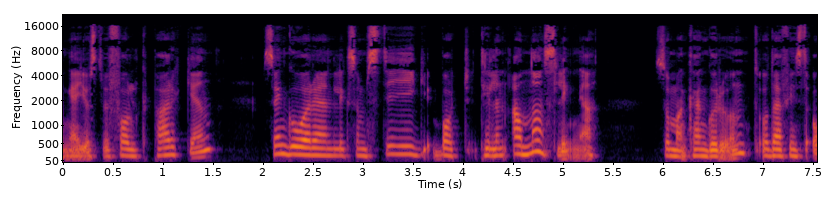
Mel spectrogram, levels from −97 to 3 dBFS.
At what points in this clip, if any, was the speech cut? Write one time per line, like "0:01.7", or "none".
none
